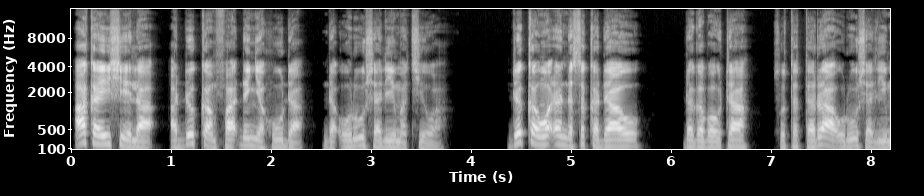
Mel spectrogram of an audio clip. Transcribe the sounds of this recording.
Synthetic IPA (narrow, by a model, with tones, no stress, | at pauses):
ʔa˦ka˨ji˦ʃeː˨laː˨ʔa˨dʊ˦kɐ˨mɸaː˦ɗɪ˦ɲja˨hʊ˦daː˨ | da˨ʔʊ˨ɾʊ˦ʃɐ˨liː˦ma˨t͡ʃeː˦˨waː˨ | dʊ˦kɐ˨ŋwɐ˦ɗɐ˨nda˨sʊ˦ka˨daː˦woː˦ | dɐ˨ɡa˨ba˨wtaː˦ | su˨tɐ˨tːɐ˨ɽeː˦ʔa˨ʔʊ˨ɾʊ˦ʃɐ˨liː˦maː˨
